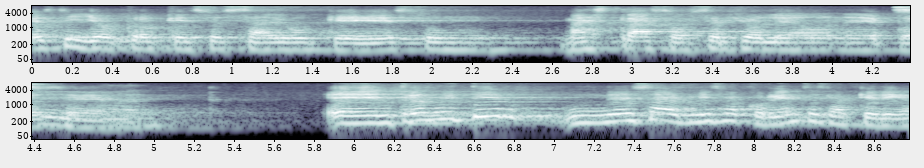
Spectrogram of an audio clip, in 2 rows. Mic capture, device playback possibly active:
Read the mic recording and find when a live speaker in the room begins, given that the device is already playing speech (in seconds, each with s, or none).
4.3 s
